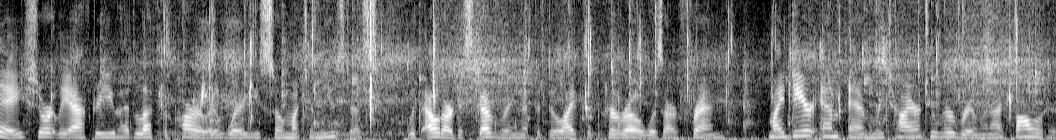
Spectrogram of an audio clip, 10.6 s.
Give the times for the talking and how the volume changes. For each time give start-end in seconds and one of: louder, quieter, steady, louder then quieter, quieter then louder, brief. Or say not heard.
0.0-10.5 steady.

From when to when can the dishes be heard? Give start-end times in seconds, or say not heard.
not heard.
